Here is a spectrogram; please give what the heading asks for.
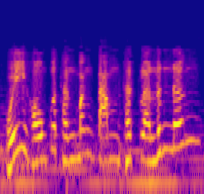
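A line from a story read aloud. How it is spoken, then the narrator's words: Joyful exclamation. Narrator (Vietnamese): gã không nén nổi sung sướng, la lên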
